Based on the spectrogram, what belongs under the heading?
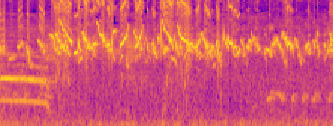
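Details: White-eye (pleci) from Lombok in energetic song. A dense, continuous, high twittering warble carries loud zigzag notes. A steady lower whistle from another bird opens the passage.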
